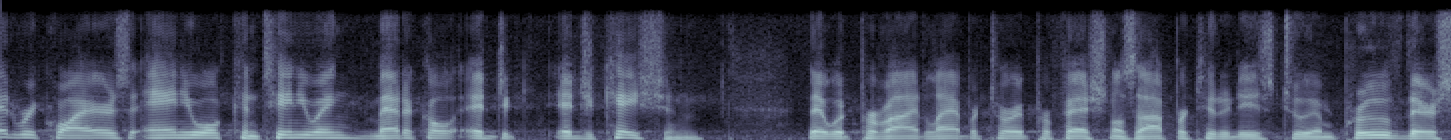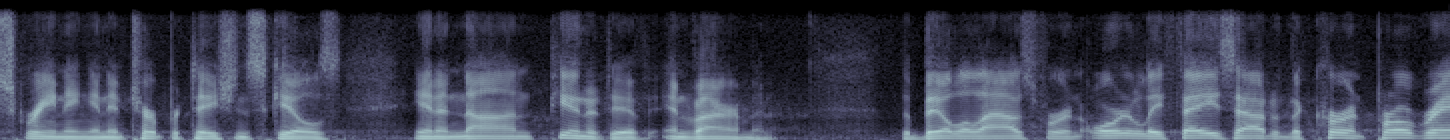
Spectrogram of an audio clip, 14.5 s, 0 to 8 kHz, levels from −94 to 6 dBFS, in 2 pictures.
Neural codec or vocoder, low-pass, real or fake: codec, 16 kHz, 8 kbps, FunCodec, trained on Chinese and English, 25 frames a second; 7.2 kHz; fake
